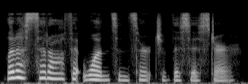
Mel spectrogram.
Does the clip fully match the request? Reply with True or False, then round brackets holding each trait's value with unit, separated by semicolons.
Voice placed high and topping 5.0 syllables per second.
True (225 Hz; 5.4 syllables/s)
